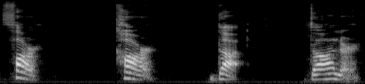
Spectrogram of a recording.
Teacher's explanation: The next vowel sound is called open central, and the pronunciation is ah.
